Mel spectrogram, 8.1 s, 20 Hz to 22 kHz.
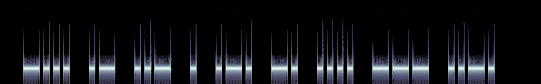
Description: Morse code, heard as a keyed tone, about 16 wpm, spaced as for 14 wpm, 680 Hz. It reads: BAUERNHOF
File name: Morsekurs / Witze / Witz 07. März 2023 70 F80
